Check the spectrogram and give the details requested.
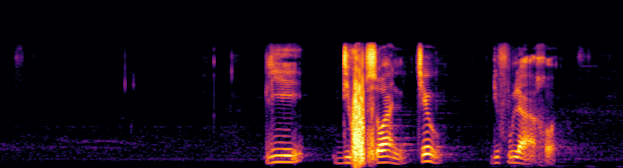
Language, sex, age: Northern Sotho, male, 18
